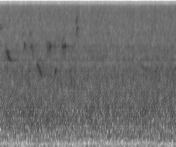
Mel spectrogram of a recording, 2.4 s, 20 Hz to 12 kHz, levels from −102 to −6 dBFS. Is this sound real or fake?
fake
